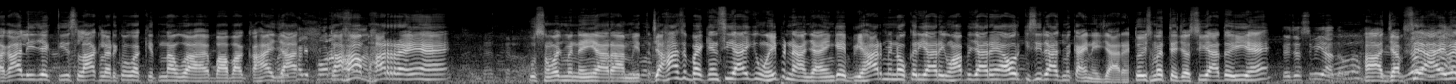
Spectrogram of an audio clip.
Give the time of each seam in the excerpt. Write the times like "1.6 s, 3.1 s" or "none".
6.4 s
